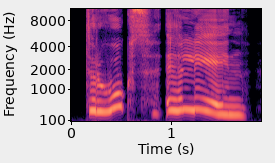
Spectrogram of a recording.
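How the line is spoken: Breathed out. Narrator (Russian): Выдохнула я

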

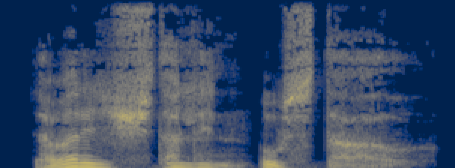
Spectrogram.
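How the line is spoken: Sad agreement. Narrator (Russian): согласился печально

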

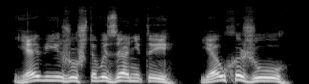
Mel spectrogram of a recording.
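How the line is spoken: Friendly booming voice. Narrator (Russian): прогудел Ту-Джей дружеским тоном

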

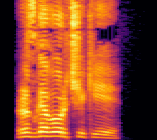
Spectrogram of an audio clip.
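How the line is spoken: Dean barking. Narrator (Russian): рявкнул декан

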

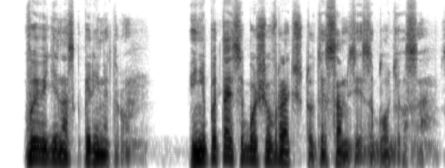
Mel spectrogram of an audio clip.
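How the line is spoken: Plain. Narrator (Russian): сказал ему военнослужащий

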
